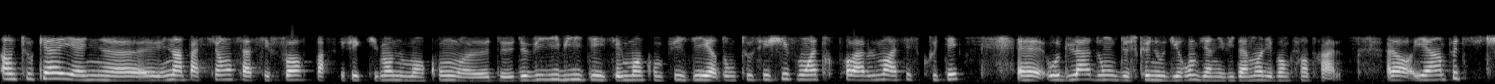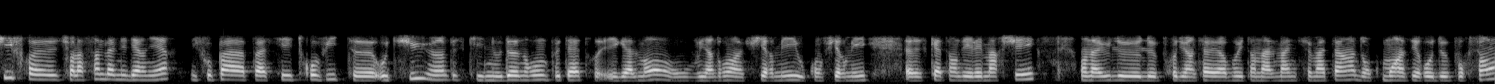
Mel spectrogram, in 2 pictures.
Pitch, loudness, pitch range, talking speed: 205 Hz, -18 LUFS, 190-220 Hz, 205 wpm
